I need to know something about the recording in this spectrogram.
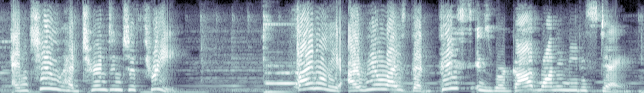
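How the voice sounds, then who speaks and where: High, animated young American actress as missionary teacher. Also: female voice, highs cut off. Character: warm young American woman missionary teacher aged twenty-five. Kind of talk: scripted first-person testimony narration.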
